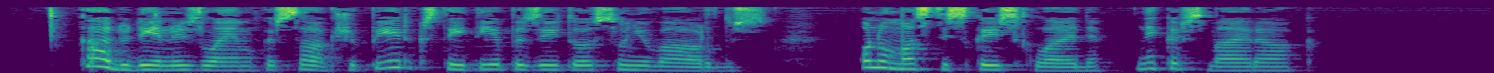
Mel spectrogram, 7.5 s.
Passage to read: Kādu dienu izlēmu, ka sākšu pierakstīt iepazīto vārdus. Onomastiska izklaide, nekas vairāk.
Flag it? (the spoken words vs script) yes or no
yes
